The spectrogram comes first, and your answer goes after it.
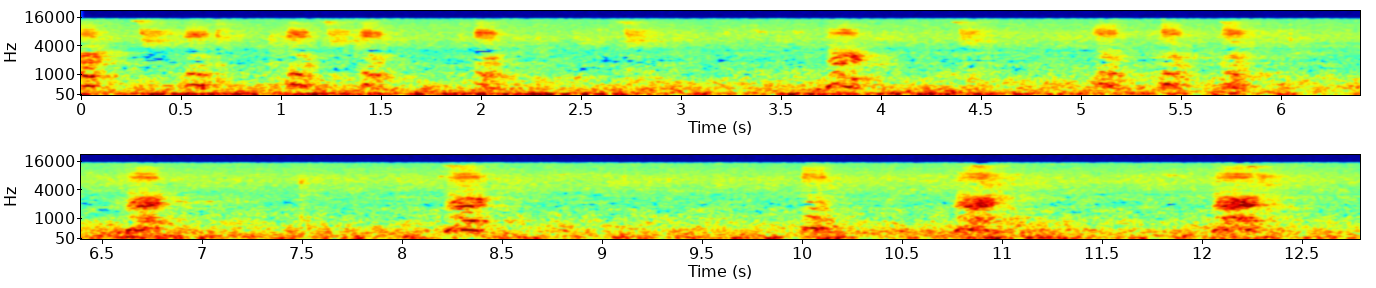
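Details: ['Angry squirrel barking at a person sitting in its tree, a long series of brief dry chucks, some paired, recurring every half second to a second, quiet background hiss.']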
